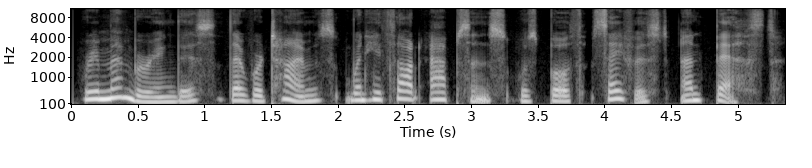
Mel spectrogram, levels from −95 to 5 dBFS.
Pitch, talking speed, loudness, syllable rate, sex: 215 Hz, 155 wpm, -17 LUFS, 4.8 syllables/s, female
